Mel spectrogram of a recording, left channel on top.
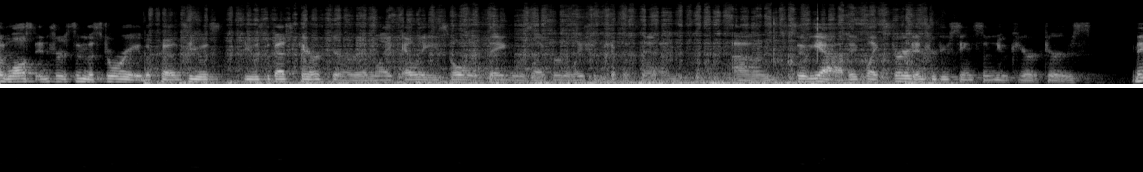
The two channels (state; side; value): silent; right; 55 dB below the other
